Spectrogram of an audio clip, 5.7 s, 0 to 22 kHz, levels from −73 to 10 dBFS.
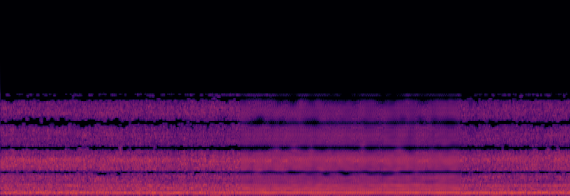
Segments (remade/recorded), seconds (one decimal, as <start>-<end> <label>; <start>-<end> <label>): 0.0-2.4 recorded; 2.4-4.6 remade; 4.6-5.7 recorded

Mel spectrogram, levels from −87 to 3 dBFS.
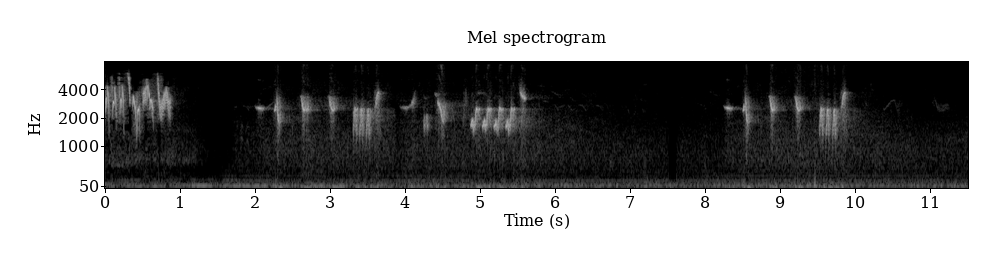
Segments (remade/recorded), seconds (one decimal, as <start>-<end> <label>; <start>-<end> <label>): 0.0-2.7 recorded; 2.7-5.6 remade; 5.6-11.5 recorded

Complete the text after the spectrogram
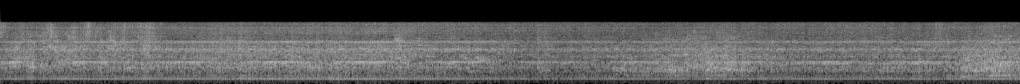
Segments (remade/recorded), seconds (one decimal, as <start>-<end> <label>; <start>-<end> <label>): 0.0-1.7 recorded; 1.7-2.8 remade; 2.8-5.3 recorded; 5.3-6.0 remade; 6.0-6.8 recorded; 6.8-7.5 remade; 7.5-10.2 recorded

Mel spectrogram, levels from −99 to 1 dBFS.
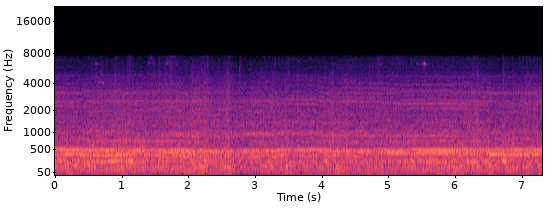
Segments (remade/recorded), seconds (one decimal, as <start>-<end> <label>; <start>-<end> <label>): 0.0-7.3 recorded

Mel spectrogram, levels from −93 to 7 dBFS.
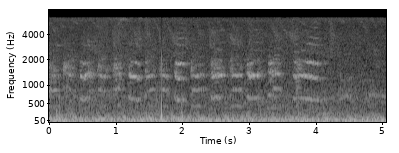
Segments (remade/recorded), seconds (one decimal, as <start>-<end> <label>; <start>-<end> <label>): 0.0-1.0 remade; 1.0-2.3 recorded; 2.3-2.9 remade; 2.9-5.1 recorded

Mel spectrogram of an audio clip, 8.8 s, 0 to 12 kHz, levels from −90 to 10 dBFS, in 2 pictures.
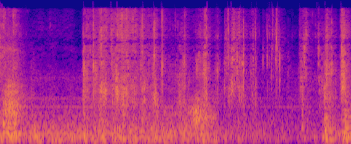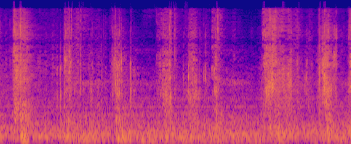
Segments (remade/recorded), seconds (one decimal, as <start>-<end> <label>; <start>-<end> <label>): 0.0-2.7 remade; 2.7-3.6 recorded; 3.6-5.1 remade; 5.1-7.7 recorded; 7.7-8.8 remade

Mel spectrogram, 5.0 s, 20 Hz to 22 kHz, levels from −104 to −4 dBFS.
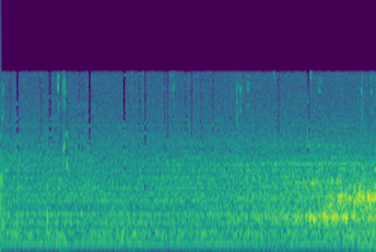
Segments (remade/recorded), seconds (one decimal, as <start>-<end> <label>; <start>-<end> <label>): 0.0-3.2 recorded; 3.2-3.8 remade; 3.8-5.0 recorded

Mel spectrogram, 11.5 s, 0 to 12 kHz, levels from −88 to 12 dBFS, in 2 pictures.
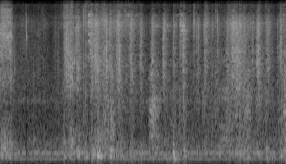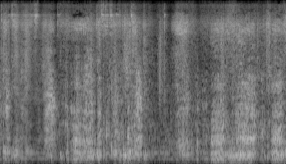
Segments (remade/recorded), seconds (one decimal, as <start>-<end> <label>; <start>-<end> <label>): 0.0-6.0 recorded; 6.0-6.7 remade; 6.7-11.5 recorded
